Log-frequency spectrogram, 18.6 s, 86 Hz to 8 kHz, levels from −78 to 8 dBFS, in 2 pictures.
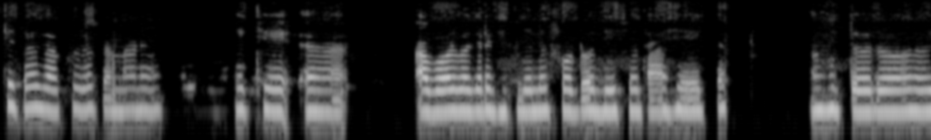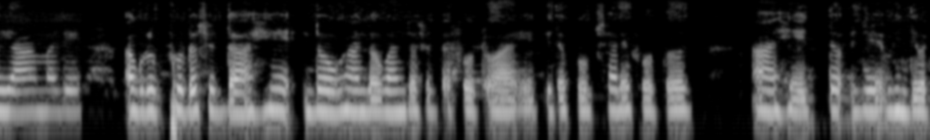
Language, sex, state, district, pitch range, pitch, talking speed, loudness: Marathi, female, Maharashtra, Aurangabad, 210-225 Hz, 215 Hz, 95 wpm, -20 LUFS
